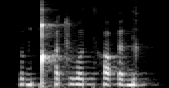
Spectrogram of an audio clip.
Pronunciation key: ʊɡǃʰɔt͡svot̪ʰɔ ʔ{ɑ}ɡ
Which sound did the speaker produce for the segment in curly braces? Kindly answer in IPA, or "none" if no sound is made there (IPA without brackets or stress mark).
ə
